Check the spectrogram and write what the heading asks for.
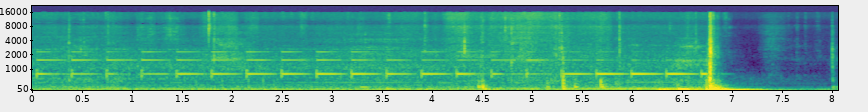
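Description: The Ram 1500's cab warning chime beeps rapidly, about three tones a second, with the ignition on. Near the end a door shuts with a heavy thunk and the chime stops.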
